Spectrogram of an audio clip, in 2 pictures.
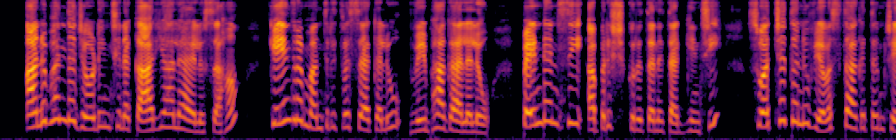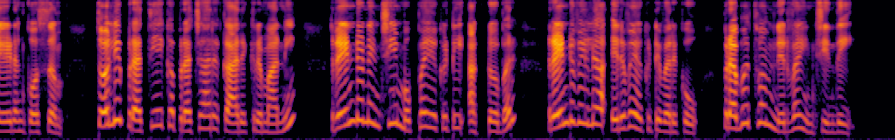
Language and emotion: Telugu, neutral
